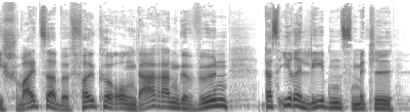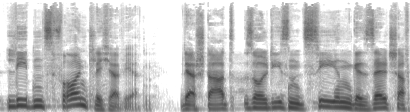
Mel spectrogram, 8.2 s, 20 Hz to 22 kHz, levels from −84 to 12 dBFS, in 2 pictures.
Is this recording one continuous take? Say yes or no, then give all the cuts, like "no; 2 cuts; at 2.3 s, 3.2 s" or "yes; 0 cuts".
yes; 0 cuts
